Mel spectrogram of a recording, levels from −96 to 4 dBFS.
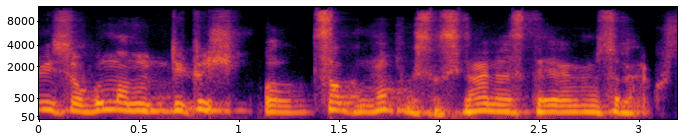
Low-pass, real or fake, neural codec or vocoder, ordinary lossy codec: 10.8 kHz; fake; codec, 24 kHz, 1 kbps, SNAC; Opus, 32 kbps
